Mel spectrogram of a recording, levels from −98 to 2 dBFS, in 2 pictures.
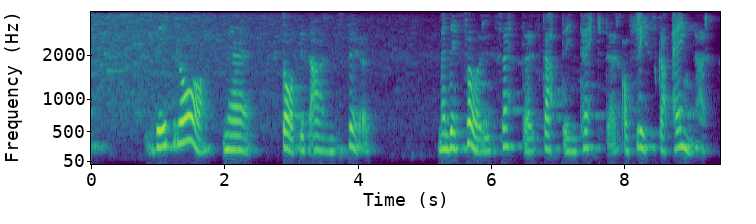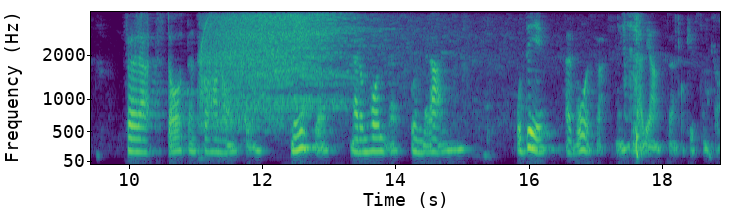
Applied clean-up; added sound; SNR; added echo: classical method log-MMSE.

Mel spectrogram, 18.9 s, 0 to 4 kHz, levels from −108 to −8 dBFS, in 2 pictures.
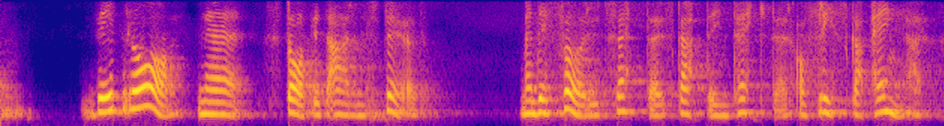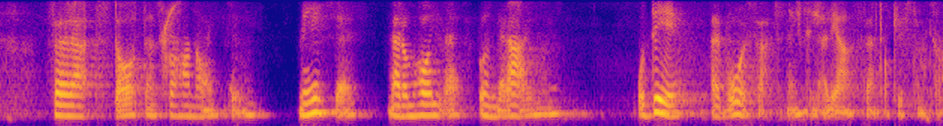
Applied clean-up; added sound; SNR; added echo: neural mask model Resemble Enhance denoiser.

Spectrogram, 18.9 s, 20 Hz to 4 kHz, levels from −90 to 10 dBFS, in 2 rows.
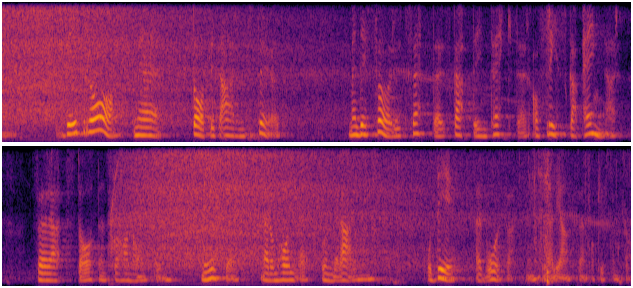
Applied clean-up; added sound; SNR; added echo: none; Tools; 10 dB; none.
